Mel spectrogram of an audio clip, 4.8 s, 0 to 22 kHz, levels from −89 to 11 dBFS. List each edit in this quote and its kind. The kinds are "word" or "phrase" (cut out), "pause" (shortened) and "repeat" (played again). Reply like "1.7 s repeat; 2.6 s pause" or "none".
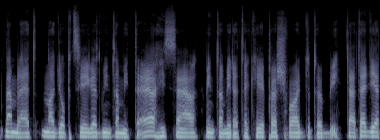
3.8 s word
